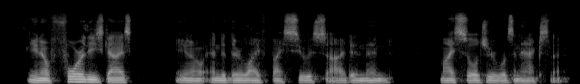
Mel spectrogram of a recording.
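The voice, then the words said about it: Trembling, emotional voice. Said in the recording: “you can undoubtedly hear the trembling in my voice.”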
